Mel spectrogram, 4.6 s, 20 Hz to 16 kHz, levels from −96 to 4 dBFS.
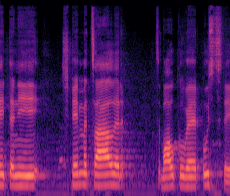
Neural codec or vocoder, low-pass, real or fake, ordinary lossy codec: codec, 44.1 kHz, 7.8 kbps, DAC; 14.4 kHz; fake; MP3, 96 kbps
